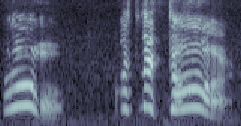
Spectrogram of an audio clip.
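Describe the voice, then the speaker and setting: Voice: very high-pitched, animated, very slow, gravelly, a little hiss or hum, pitched above the performer's own voice, heavily acted. A performer voicing a manic, needy male sculptor, pleading and demanding like a child, in a game read-through. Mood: naive curiosity.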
